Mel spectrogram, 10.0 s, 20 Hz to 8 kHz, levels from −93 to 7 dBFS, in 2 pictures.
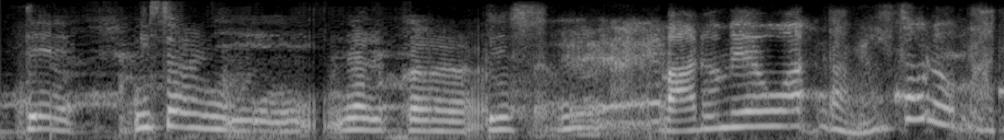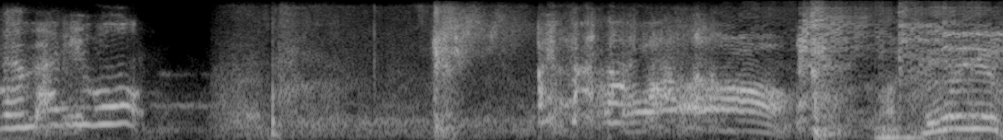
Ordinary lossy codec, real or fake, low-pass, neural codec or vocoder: Opus, 16 kbps; fake; 7.2 kHz; codec, 16 kHz, 2 kbps, FreqCodec, larger model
